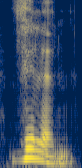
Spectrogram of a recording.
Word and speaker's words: villain: ending in AI n the accent is placed on the former syllable as villain which is pronounced as the natives of Whitechapel pronounce willing those die syllables the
